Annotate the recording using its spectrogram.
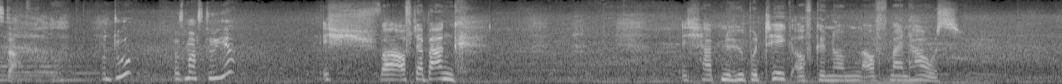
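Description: An elderly woman speaks cheerfully, close by.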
